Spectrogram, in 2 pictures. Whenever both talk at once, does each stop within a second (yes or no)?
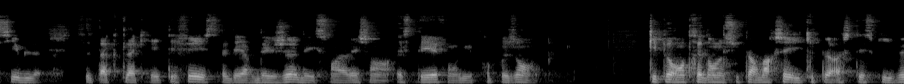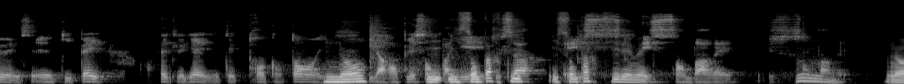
no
